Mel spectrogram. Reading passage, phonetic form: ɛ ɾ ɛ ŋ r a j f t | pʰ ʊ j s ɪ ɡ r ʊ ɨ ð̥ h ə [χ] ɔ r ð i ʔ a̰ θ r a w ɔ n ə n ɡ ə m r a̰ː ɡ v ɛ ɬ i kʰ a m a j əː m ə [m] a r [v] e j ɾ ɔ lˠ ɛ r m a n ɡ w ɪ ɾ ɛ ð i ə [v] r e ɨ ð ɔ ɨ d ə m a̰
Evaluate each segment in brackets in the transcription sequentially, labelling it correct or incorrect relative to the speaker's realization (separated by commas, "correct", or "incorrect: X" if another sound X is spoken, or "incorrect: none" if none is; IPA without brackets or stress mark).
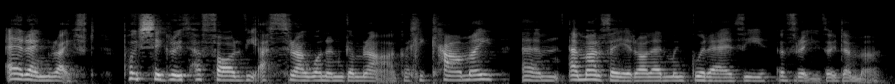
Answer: incorrect: f, correct, correct, correct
